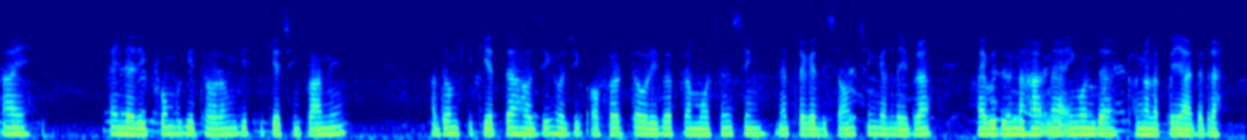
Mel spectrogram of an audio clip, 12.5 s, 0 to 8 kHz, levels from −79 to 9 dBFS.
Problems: background sounds at intervals, background conversations at intervals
